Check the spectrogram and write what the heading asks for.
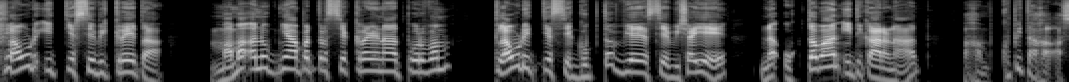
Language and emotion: Sanskrit, angry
